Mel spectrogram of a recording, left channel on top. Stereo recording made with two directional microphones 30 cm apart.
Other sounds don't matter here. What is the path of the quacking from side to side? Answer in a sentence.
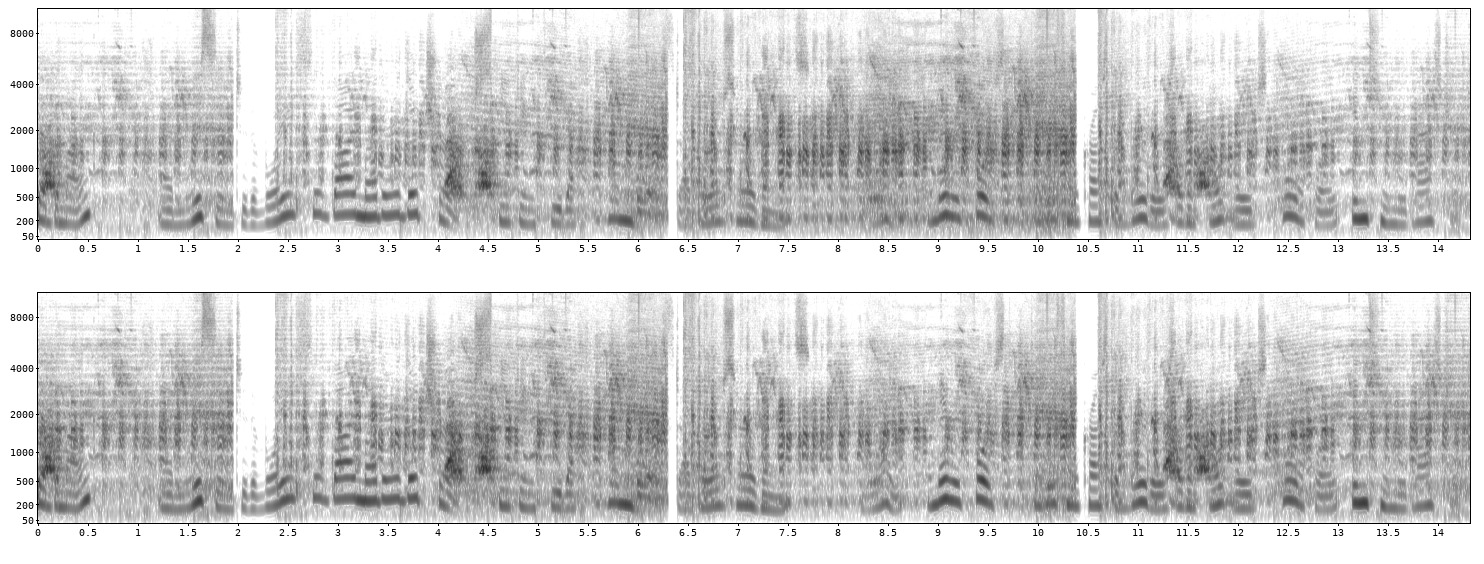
You can hear the quacking go left and come back.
